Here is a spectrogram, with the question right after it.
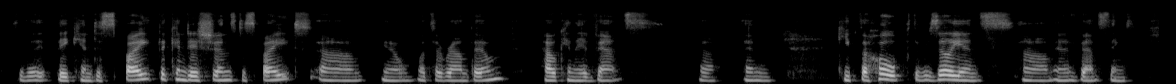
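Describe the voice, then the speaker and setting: A fairly slow, somewhat breathy woman's voice in a Canadian accent, medium in pitch, with fairly even intonation and a dark, mellow tone. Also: quiet background. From Canada. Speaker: social impact consultant. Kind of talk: interview. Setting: call.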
